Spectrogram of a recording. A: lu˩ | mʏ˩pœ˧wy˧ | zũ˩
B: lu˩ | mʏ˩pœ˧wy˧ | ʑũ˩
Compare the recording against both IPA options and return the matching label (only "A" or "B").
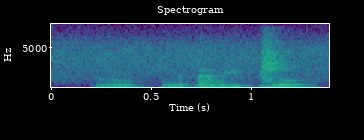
B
